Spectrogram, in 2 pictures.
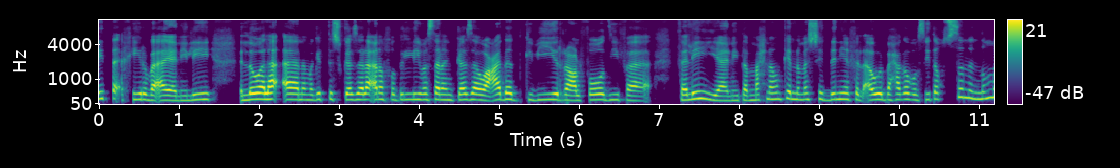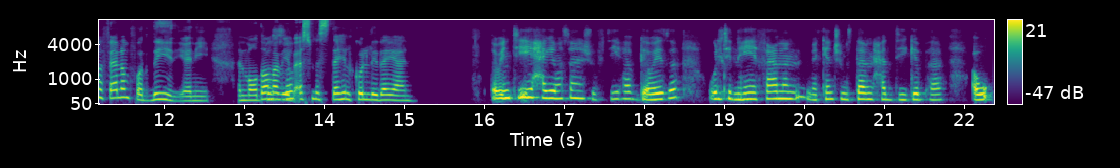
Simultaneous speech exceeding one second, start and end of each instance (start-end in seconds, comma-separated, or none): none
